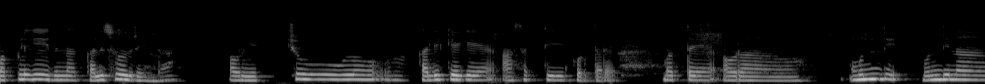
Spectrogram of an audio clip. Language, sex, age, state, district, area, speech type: Kannada, female, 18-30, Karnataka, Chitradurga, rural, spontaneous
